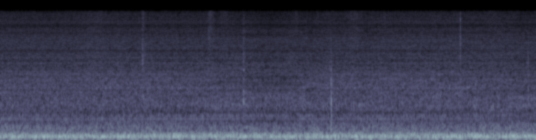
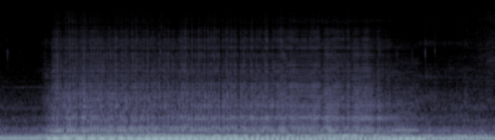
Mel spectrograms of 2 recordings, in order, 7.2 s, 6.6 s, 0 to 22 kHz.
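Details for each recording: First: BMW 3 Series heater blower motor, earlier squeaking and rattling worse over time, after removal, greasing and refitting, run on speed one: steady low hum, no squeak or rattle; bearings now quiet. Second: BMW 3 Series heater blower motor in the cabin: started squeaking and slowly got worse, now a heavy uneven rumbling clatter; rough-running blower motor, located under footwell cover, to be removed and repaired.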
